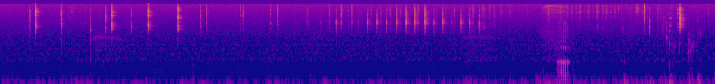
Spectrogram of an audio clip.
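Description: Faint small clicks and light scraping of plastic model-kit parts being worked by hand, with a quick run of fine ticks a few seconds in and a soft thump a couple of seconds before the end.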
